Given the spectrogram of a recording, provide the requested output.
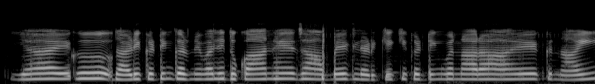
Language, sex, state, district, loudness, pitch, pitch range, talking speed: Hindi, female, Bihar, Sitamarhi, -26 LUFS, 245 Hz, 240-255 Hz, 190 wpm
